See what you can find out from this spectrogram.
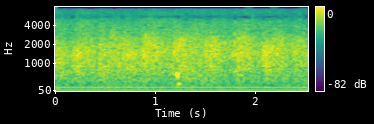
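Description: An audience claps steadily for a couple of seconds, a dense, even wash of many hands with no voices over it, holding at a moderate level throughout.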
